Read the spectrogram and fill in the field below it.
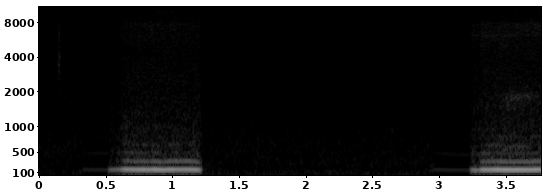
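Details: Ninnie, a big male pet cat, snores while asleep in his bedroom: two low, steady humming snores, each under a second long, separated by quiet breathing.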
